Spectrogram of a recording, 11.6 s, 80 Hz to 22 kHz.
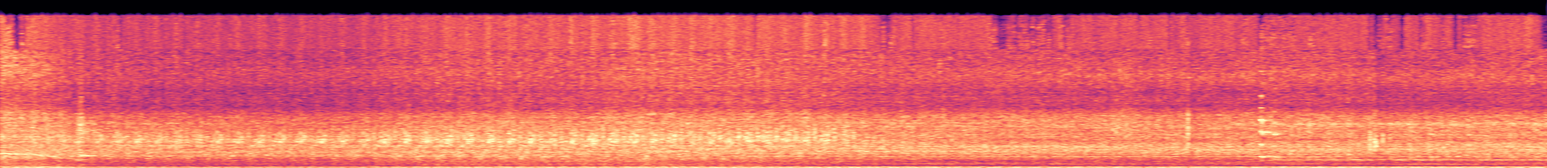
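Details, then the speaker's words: VW MK4 R32 turbo build, first start after rebuild with re-ringed original pistons, honed cylinders, new rod bearings, HPA head spacer and turbo: steady mid-pitched idle drone with a slightly lumpy pulse, no knocks or rattles; healthy. "there you go there's the first start"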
